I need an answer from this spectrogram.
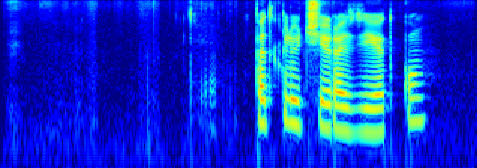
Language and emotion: Russian, neutral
